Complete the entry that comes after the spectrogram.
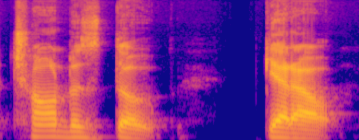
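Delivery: usual speaking voice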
